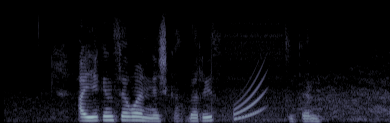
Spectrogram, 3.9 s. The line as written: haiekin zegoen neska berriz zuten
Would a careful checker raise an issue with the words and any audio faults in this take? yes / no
yes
